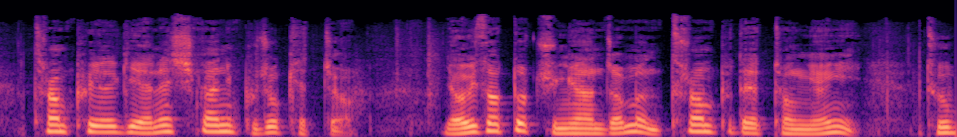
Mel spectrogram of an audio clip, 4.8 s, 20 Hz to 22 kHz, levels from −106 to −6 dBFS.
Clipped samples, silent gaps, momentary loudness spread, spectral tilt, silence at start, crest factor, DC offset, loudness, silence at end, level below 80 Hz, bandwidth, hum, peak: under 0.1%; none; 13 LU; -6 dB/octave; 0.2 s; 18 dB; under 0.1%; -28 LUFS; 0 s; -72 dBFS; 14 kHz; none; -10 dBFS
